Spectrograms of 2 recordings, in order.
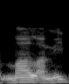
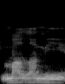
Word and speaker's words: Malami: By 1995, I met Melami or Malami, depending on your pronunciation. The pronunciation differs. Melami in Turkish, Malami in Arabic.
